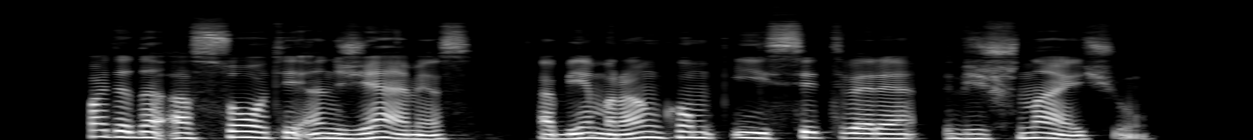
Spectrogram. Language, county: Lithuanian, Panevėžys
